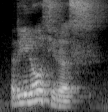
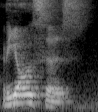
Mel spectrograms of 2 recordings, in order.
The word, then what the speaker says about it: rhinoceros: अच्छा, उसके बाद हमारे पास लफ्ज़ है रिनोसिरस। रेनोसिरस, रिनोसिरस या रियोन्सर्स, इसको तीन प्रोनाउंसिएशन में हम पढ़ सकते हैं, ठीक है, जो भी आपको आसान लगे।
